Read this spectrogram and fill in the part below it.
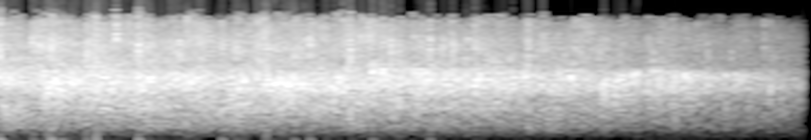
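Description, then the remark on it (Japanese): Steady welcoming applause from a sizable church audience at a Shinagawa Church worship service, greeting first-time attendees, dense and continuous for a few seconds before tapering off slightly at the end, with no talking over it. “皆さん歓迎の拍手を、はい、”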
